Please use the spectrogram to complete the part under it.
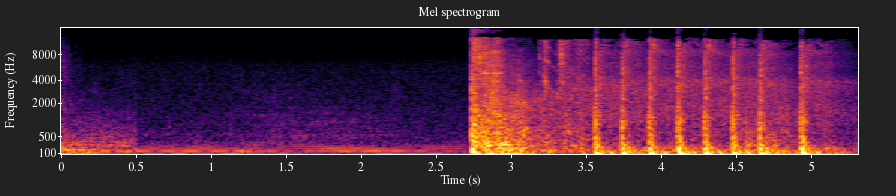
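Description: Sniper rifle fire in an online shooter game, a sudden loud crack followed by a rapid run of sharp shots and impacts, after a quieter stretch of low ambient game noise.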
